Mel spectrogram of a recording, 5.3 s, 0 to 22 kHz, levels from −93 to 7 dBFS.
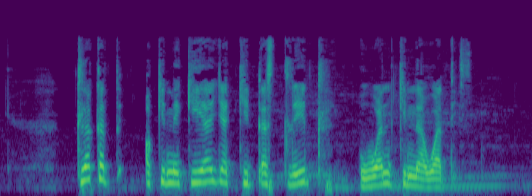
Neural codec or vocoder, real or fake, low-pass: none; real; 10.8 kHz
